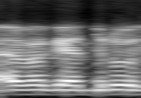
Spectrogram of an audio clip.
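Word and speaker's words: Avogadro: जो है आपका एवोगैड्रो, इसका नाम एवोगैड्रो ही प्रोनाउंस होता है क्योंकि ये इटली का रहने वाला था, वहां पर ऐसी ही स्पेनिश इटली ऐसी लैंग्वेज है।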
